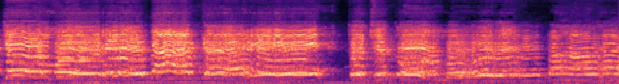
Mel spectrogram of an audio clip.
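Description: A man singing a naat, an Urdu devotional song in praise of the Prophet, in long wavering held notes. There is a short break about three and a half seconds in.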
